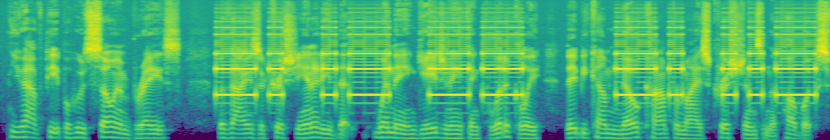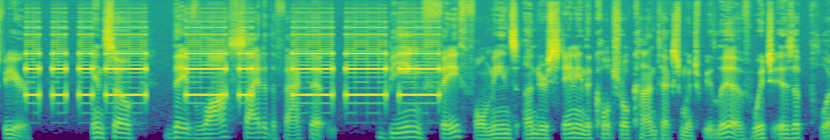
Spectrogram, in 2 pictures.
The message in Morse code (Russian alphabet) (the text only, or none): НАМ НУЖНО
